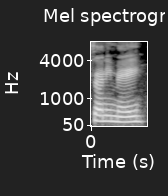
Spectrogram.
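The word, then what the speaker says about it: SONYMA: like in new york there's sunny may and that's spelled s-o-n-y-m-a um and that's a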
